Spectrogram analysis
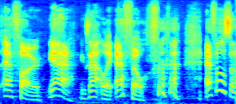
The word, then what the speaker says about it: Etho: It's pronounced Etho.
